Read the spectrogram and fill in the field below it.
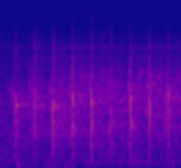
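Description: Faint, evenly paced clapping from a church congregation applauding the Lord Jesus during a worship service: roughly nine soft claps in a steady beat over low room noise.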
